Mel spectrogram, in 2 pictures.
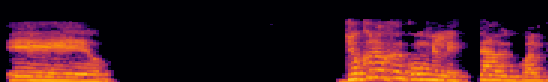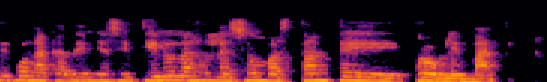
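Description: A woman's voice: fairly low pitch, moderate pace. A middle-aged woman with a Caribbean Spanish accent answering in an unscripted discussion on a video call, reflective and emphatic, often adding short tag questions. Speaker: invited speaker at a webinar. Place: indoor room on a video call.

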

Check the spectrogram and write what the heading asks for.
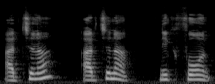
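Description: A woman voicing a blunt office telephone operator in an audio story, speaking briskly. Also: a little high, lightly acted. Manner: brisk, calls out loudly.

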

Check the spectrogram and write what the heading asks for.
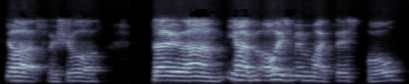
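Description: A man's voice: on the high side, moderate pace. A middle-aged man, an interview guest and business owner, telling funny self-deprecating stories in a chatty, casual way. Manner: chatty, self-deprecating, animated quoting of others. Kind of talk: casual anecdotal storytelling. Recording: tinny phone-like line.

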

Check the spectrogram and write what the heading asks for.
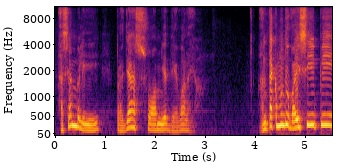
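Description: A man delivering an emphatic, indignant political commentary monologue, firing off rhetorical questions and addressing listeners politely. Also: high-pitched.

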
